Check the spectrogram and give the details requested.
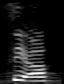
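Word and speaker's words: szia: say sia hi see ya see ya the pronunciation might be the hardest part to master if you need some help try to say see ya but keep the vi silent repeat after me see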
